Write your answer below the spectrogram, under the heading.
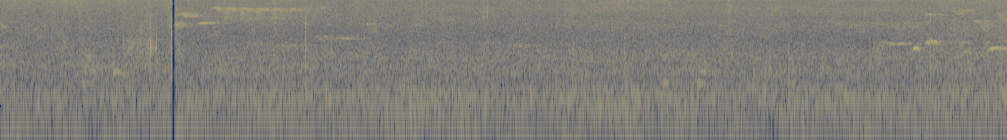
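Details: Evening fanning by honey bees at their hive entrance makes a continuous low buzzing drone with stacked tones. A couple of sharp clicks sound early on, and faint bird notes come near the end.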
